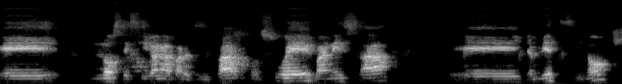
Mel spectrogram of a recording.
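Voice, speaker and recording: The speech comes at a very slow pace with big swings in loudness. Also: man. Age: 80s+. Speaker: book discussion moderator. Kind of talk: group discussion.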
